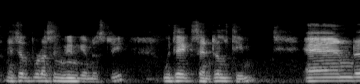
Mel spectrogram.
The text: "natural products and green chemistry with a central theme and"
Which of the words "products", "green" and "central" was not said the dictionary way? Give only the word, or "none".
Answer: products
